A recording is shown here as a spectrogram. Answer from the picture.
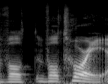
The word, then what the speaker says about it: Volturi: Now we bring in the Volturi.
